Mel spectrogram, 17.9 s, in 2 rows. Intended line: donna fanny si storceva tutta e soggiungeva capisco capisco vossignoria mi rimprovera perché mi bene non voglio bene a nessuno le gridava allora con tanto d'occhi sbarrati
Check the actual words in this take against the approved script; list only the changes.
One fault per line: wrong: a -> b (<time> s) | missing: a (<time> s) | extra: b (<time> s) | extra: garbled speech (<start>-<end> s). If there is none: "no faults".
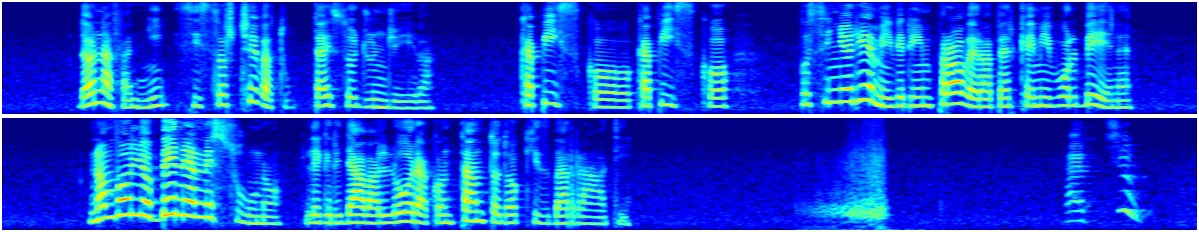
extra: vuol (7.9 s)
